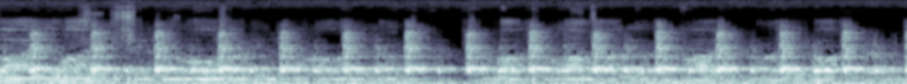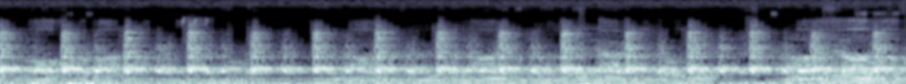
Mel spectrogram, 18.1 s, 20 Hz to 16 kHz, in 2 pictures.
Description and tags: Monk Chant1
Buddhist monk chanting at Bulguksa Temple, Gyeong-Ju, South Korea.
chant, temple, buddhist, field-recording, korea, loop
